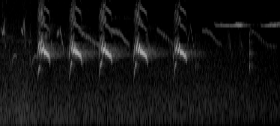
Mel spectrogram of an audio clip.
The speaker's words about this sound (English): So we're hearing anecdotes that the birdsong seems to be getting louder in this period when we're in lockdown and so many people are spending more time in their gardens. I don't think it's getting louder,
